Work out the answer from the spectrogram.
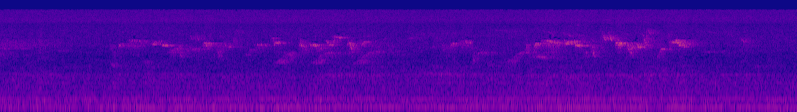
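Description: Songbirds chirping faintly through a television's speakers in a few short runs of quick chirps, over a steady low hum.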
